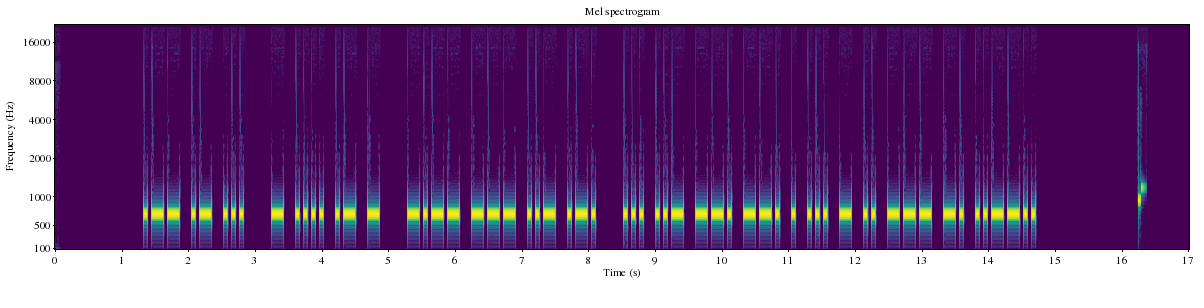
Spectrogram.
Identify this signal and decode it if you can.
Morse code, heard as a keyed tone, about 20 wpm, 700 Hz. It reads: WAS THAT YOUR SUGGESTION?
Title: Sentences from Top 1600 Words 20wpm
